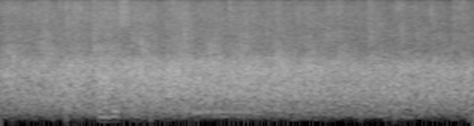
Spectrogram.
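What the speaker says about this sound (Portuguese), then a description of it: "Vamos aplaudir Jesus," A church congregation applauds steadily and densely for several seconds during a celebration service, with the clapping filling the room at an even loudness.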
